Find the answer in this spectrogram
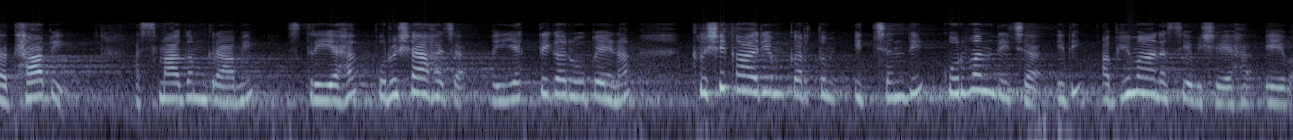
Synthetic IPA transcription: t̪ɐd̪ʱaːpi | ɐsmaːɡɐmɡɾaːmist̪ɾiːjɐɦɐ̆puɾuʂaːɦɐt͡ʃɐʋɐjjɐk̚t̪iɡɐɾuːpeːɳɐ | kɾiʂikaːɾjɐmkɐɾt̪umitːʃʰɐnd̪ikuɾʋɐnd̪it͡ʃɐid̪iɐbʱimaːnɐsjɐʋiʂɐjɐɦɐeːʋɐ

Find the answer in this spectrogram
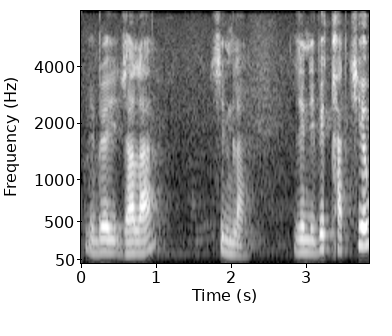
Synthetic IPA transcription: mibajzala | simla | zenibikʰatʰːija

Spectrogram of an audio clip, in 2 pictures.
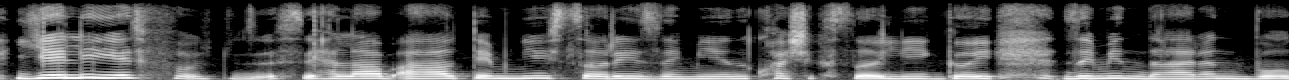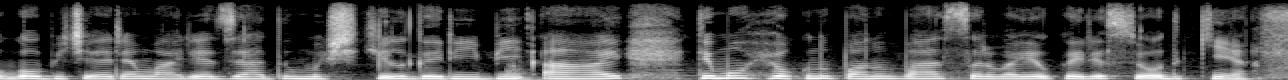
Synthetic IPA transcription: jelijet̪ʰʲ | sɦelabaːwt̪emnisəɾəjzɐmiːnkʰwaɕikʰsəliɡəjzəmind̪aːɾanbɡobit͡ʃeɾʲjãnʋaːɾʲjazʲaːd̪ɨmuʃkilɡəɾiːbiːʔaːjt̪imoɦoknupanũpãːsəɾʋajewkəɾʲesoːd̪kɛ̃

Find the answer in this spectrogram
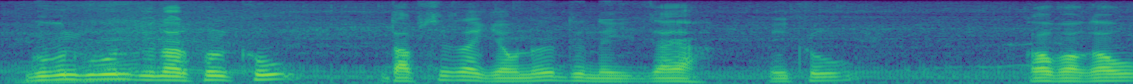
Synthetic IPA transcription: ɡubunɡubunzunaɾpʰɯɾkʰɯw | dap̚sɯzaɡijawnɯdɯnɯjzaja | bɯkʰɯw | ɡ̥awbaɡaw

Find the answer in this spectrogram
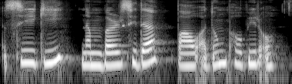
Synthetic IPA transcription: siɡinɐmbɐɾsidɐpawʔɐ̰dumpʰɐwbiɾo̰ʔo

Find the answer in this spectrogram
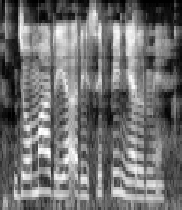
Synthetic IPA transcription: d͡ʒɔmaʔɾɛjaʔɾisipiɲɛlmɛ

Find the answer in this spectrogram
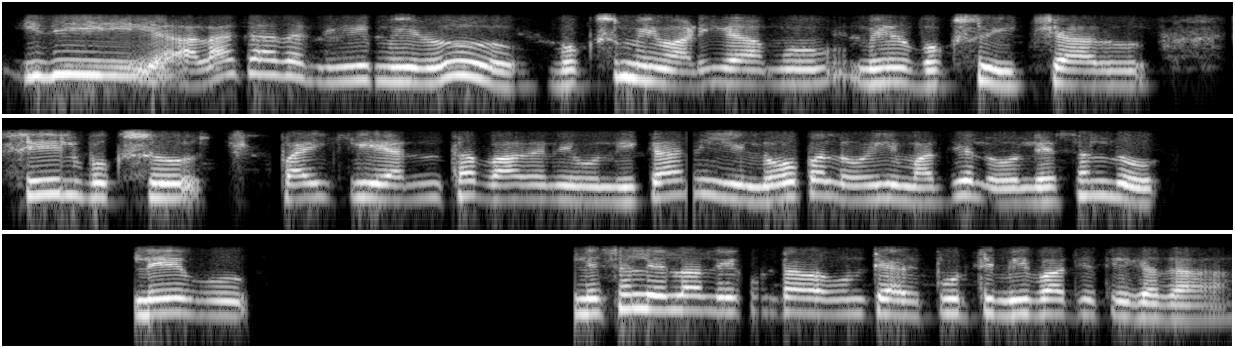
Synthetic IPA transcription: id̪iɐ̰laːkaːd̪ɐɳɖimiːɾubuksume̞ːmuɐɽiɡaːmumiːɾubʱuksuit͡ʃːaːɾusiːlbuksupɐjkiɐnt̪ɐbaːɡɐneːund̪ikaːniːiːlɔːpɐlo̞ːiːmɐd̪ʱjɐlo̞ːlɛsɐnlu | leːwu | lɛsɐnluɛlaːleːkuɳʈaːuɳʈe̞ːɐd̪ipuːɾt̪imiːbaːd̪ʱjɐt̪eːkɐd̪aː

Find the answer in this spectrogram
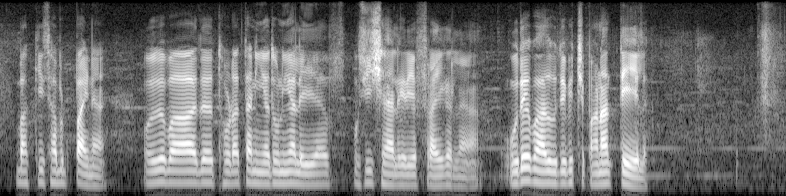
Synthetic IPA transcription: baːkiːsəbəʈpaːiːnãː | ʊd̪oːbaːd̪t̪ʰoːɽaːt̪ənɪjãːt̪uːnɪjãːləiːɛː | ʊsiːʃɛːlkeɾaːpʰɾaːiːkəɾlɛːnã̰ːʊ̰d̪eːbaːd̪ʊd̪eːbɪt͡ʃpaːnaːt̪eːl

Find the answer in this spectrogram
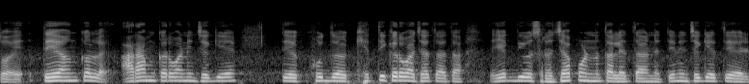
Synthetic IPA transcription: t̪ot̪eəŋkəla̰ɾamkəɾʋanid͡ʒəɡjaet̪ekʰʊd̪kʰet̪ikəɾʋad͡ʒat̪aɦət̪a | eek̚d̪iʋəsɾəd͡ʒapəɳnət̪alet̪aənet̪enid͡ʒəɡjaet̪e

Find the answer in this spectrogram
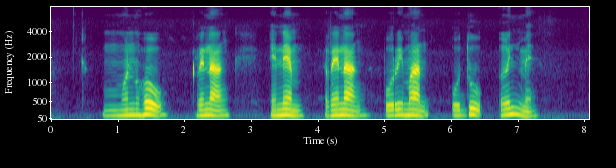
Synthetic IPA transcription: mənɦow | ɾɛnaŋ | ɛnɛm | ɾɛnaŋpɔɾiman | ud̪u | ɯɲmɛ

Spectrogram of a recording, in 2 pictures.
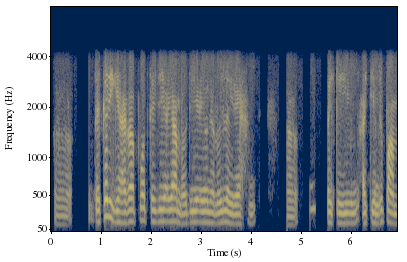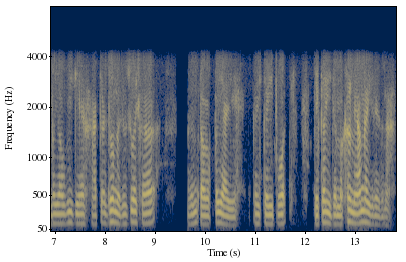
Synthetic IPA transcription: bekɐɾiɡeɦajbɐpɔt̚kəjdiɐjambaːwdiɐjɔnɐlojlɐjɾe | kajkɐjajtiemzupambɐjawbiɡeakadomnazuzojskʰɐ | ɐduntawɾɔk̚pɐjaje | kɐjkɐjpɔt̚b̥ekɐɾidɐmɐkʰɐlmɐjamlajɡɾeɐduna

